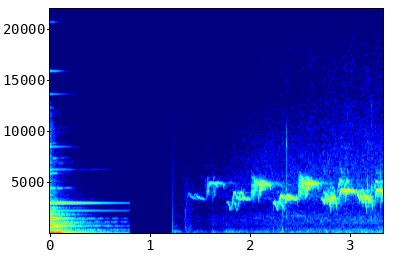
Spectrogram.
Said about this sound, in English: It's such a nice day. You walk outside and look around. The birds are chirping. The wind is blowing ever so slightly.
